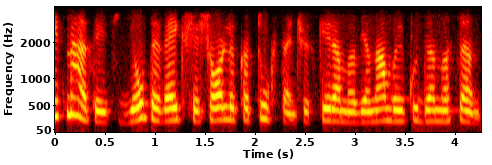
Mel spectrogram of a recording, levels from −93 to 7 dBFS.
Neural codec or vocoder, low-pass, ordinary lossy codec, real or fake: none; 3.6 kHz; Opus, 32 kbps; real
